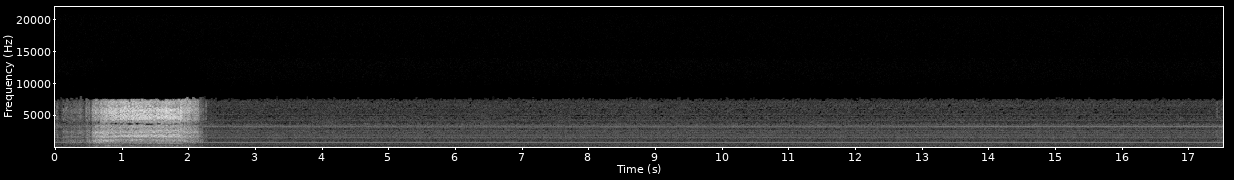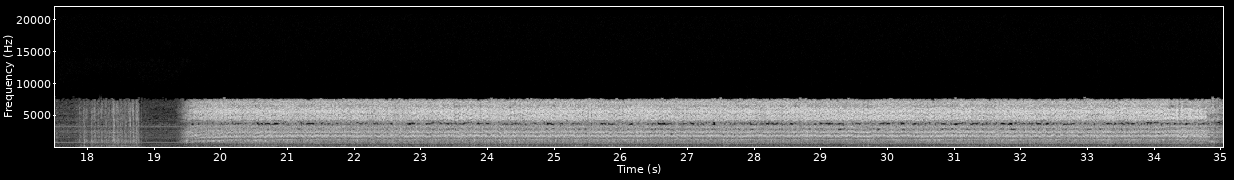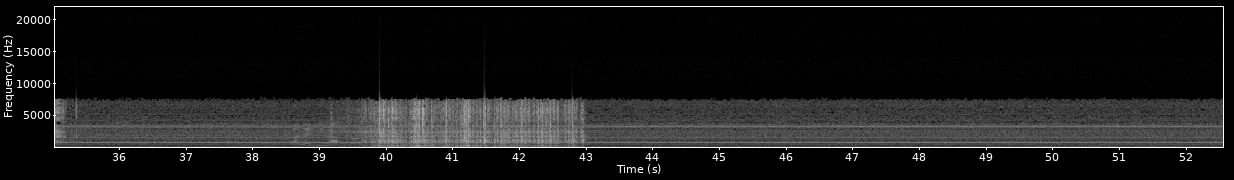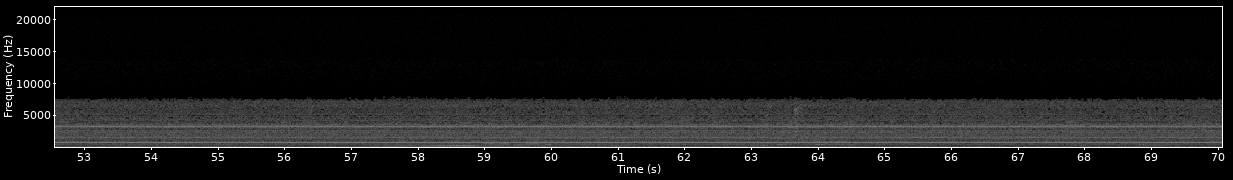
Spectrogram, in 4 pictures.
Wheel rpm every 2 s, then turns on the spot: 90, 30, 0, 0, 0, 0, 0, 0, 0, 30, 150, 160, 160, 160, 160, 160, 160, 100, 0, 0, 30, 20, 0, 0, 0, 0, 0, 0, 0, 0, 0, 0, 0, 0, 0.
2-4 40-44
